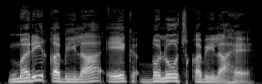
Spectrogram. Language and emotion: Urdu, neutral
